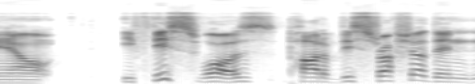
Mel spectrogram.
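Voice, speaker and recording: The background is quiet as a man speaks with an Australian accent. His tone is bright and sharp. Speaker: market analyst. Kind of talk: tutorial. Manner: casual, halting with fillers.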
